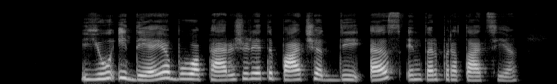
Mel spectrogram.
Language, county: Lithuanian, Klaipėda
